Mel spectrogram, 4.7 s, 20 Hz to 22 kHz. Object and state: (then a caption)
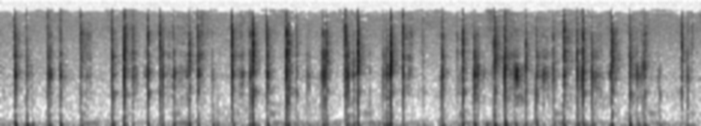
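Smartphone with glass screen. Fingertips tap and scratch the white/silver back and edges of a smartphone with a glass screen. About 32 quick, dry taps are heard, each with a low thump and a bright click that dies away almost instantly, over a faint scratchy rustle.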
